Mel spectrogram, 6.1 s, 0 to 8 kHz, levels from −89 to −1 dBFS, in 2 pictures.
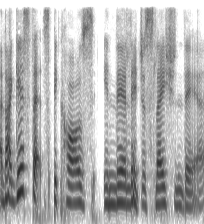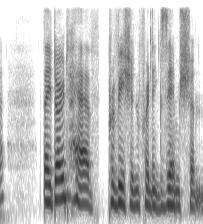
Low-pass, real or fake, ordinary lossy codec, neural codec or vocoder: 7.2 kHz; real; MP3, 64 kbps; none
